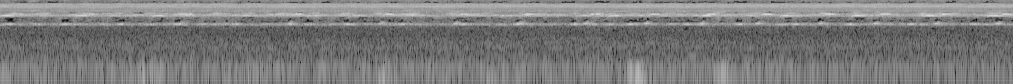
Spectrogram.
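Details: Nighttime whistling frogs on St. Lucia make quick, sharp whistled notes repeated steadily through the clip, half-buried in a dense continuous insect drone with occasional low thumps.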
